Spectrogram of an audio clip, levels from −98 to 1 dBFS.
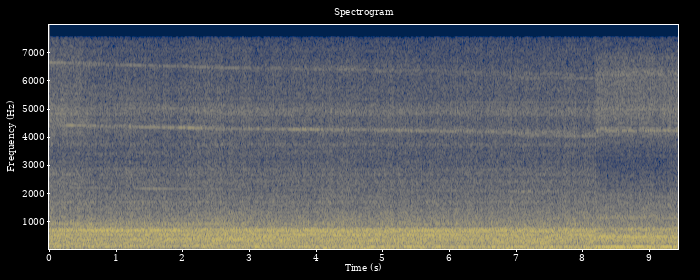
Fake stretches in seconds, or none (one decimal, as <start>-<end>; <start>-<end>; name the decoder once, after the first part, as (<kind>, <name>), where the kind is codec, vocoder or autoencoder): none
